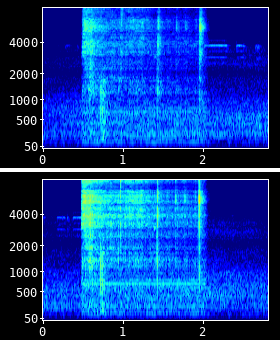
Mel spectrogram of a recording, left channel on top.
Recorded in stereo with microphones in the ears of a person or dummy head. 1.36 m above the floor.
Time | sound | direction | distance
0.5 | frying | 70° right (ahead or behind) | 0.5 m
